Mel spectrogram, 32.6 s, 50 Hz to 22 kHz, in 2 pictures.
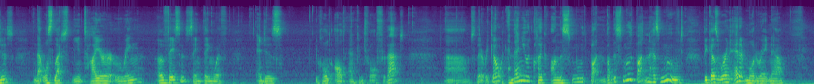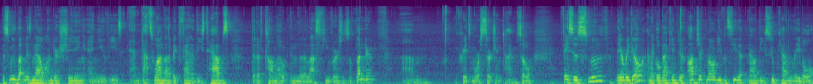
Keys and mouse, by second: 0.6-3.1 middle drag, 4.1 click, 4.9 right click, 6.4 right click, 8.1 click, 9.6 right click, 11.3-13.1 drag, 17.6 click, 19.9-23.7 drag, 28.0 click, 29.7 Tab.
